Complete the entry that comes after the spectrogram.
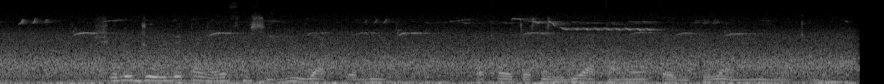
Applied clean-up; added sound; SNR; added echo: none; Bird; -3 dB; none.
